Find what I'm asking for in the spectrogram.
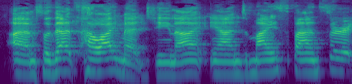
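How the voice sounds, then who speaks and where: Woman at medium pitch, fairly slow pace, bright and sharp in tone. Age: 60s. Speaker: network marketing associate. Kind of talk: testimony.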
